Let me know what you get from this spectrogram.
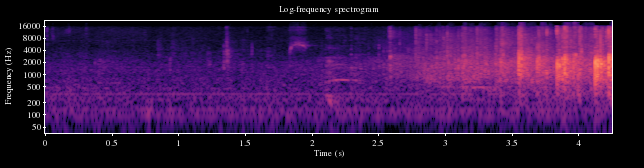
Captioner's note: applause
